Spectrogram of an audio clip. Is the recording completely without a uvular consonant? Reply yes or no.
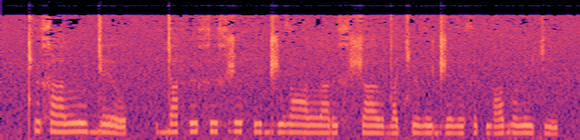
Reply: yes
